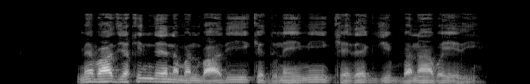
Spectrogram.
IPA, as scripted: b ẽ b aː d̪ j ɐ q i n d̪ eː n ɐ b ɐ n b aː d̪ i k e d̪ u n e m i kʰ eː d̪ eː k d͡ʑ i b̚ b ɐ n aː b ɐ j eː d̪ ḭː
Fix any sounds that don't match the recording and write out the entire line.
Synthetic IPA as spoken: m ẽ b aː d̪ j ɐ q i n d̪ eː n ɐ b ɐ n b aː d̪ i k e d̪ u n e m i kʰ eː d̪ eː k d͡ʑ i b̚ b ɐ n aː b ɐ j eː d̪ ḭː

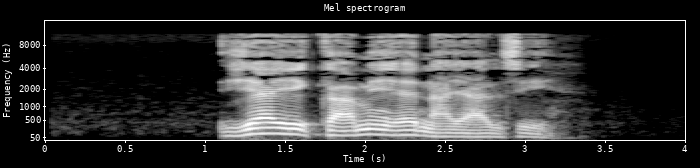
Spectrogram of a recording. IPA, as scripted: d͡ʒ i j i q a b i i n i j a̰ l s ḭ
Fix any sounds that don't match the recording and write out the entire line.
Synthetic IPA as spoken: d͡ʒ a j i k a m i ɛ n a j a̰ l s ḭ

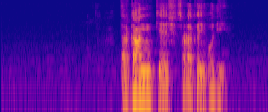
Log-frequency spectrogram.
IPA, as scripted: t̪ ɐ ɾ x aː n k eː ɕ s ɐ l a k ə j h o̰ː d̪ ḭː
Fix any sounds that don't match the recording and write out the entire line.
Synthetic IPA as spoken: t̪ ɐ ɾ k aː n k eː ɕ s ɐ ɽ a k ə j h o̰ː d̪ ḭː

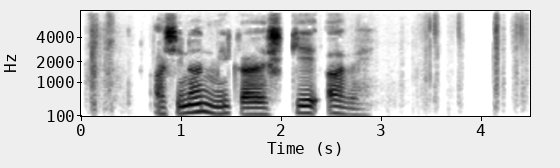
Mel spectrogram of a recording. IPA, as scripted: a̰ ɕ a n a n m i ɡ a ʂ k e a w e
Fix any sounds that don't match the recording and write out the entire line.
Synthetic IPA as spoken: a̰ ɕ i n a n m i k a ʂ k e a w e

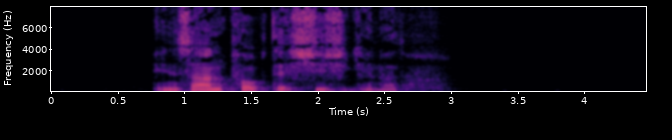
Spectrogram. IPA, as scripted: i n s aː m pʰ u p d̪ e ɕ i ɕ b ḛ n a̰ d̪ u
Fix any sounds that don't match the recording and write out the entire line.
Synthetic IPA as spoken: i n s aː n pʰ o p t̪ e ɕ i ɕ ɡ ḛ n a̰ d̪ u

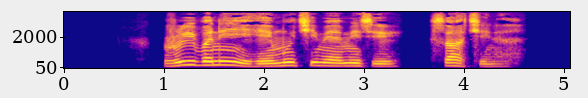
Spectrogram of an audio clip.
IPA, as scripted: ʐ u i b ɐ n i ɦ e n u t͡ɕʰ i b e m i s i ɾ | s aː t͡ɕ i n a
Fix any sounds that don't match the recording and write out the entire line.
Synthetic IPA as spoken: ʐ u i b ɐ n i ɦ e m u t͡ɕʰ i m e m i s i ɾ | s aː t͡ɕʰ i n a

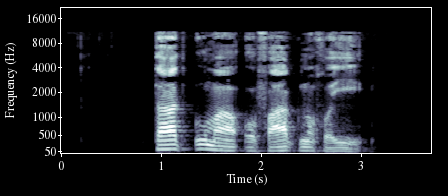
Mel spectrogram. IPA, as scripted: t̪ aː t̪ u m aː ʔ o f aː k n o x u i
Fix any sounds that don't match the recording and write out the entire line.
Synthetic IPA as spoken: t̪ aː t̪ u m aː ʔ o f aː k n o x o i

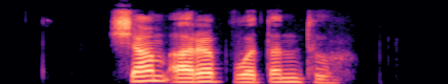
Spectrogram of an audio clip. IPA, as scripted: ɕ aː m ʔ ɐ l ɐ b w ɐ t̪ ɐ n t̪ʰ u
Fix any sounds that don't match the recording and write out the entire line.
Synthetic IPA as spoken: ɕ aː m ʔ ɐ ɾ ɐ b w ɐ t̪ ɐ n t̪ʰ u

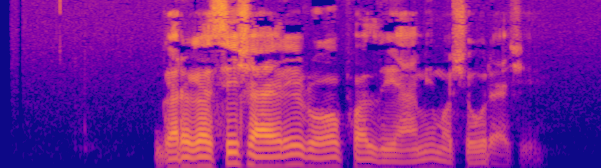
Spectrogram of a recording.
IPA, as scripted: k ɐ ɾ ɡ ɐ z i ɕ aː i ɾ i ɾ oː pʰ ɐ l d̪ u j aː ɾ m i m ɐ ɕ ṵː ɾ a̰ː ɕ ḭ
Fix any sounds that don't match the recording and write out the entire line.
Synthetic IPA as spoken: ɡ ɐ ɾ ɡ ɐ s i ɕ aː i ɾ i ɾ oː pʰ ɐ l d̪ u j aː m i m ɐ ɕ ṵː ɾ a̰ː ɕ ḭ

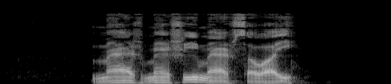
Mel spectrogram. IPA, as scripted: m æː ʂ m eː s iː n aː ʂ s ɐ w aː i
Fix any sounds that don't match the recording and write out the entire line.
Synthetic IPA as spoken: m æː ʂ m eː ʂ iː m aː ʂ s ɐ w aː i

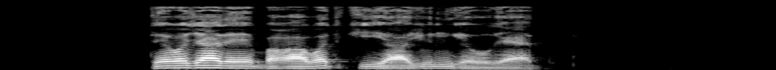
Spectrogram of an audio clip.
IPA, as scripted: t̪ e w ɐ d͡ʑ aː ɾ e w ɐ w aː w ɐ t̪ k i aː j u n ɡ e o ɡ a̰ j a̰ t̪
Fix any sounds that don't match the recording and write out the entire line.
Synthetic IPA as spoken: t̪ e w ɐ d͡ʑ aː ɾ e b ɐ ɣ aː w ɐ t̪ k i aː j u n ɡ e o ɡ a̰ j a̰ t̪

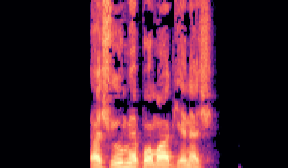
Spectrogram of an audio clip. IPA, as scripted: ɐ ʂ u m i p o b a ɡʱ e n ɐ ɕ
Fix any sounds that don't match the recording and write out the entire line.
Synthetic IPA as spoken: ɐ ɕ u m e p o m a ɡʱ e n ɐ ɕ

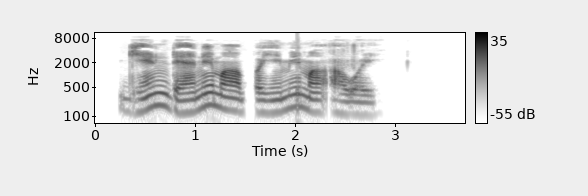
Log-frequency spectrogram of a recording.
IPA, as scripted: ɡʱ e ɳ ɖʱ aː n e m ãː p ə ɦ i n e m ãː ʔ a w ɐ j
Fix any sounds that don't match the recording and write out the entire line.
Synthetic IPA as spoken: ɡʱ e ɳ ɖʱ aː n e m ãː p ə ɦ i m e m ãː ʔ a w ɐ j

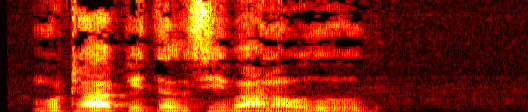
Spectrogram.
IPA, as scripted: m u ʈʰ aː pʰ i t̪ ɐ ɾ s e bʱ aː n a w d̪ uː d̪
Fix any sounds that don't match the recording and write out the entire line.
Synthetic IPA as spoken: m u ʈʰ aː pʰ i t̪ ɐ l s i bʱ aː n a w d̪ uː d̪

